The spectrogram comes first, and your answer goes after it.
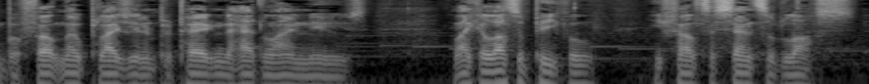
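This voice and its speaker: A man narrating a radio drama from a script in a solemn, measured manner. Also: a bass voice, warm tone.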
